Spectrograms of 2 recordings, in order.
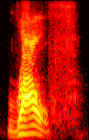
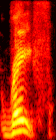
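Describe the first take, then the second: First: The name is said with an L, as Ralph. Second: The name is said without an L, as Rafe. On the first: The speaker calls it wrong. "he doesn't pronounce it Ralph" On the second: The speaker calls it right. "He pronounced it Rafe"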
